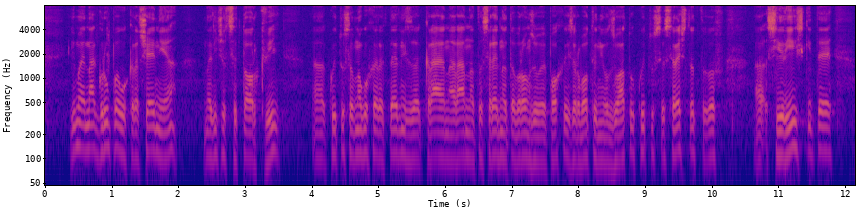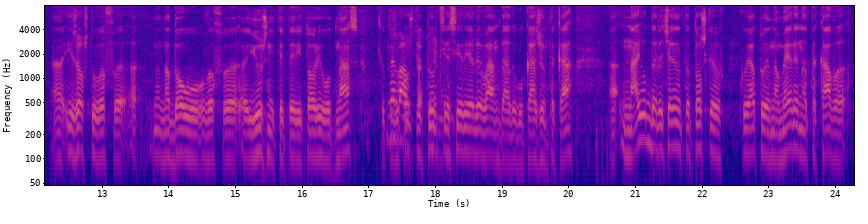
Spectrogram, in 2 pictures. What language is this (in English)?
Bulgarian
